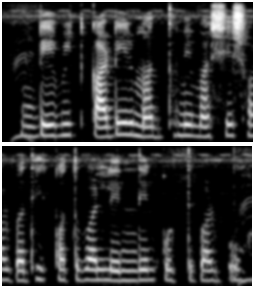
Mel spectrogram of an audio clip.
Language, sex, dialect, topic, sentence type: Bengali, female, Northern/Varendri, banking, question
